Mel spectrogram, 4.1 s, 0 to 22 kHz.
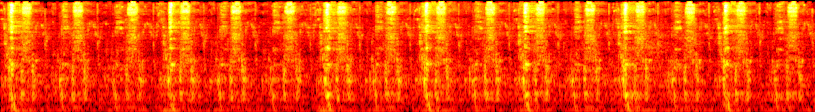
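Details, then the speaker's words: Stirling Kits Retrol G16 model stationary gas engine on first start after clearing a flooded plug: slow, even single firing chuffs, several per second, with light mechanical clatter; running steadily like an old stationary engine. "It even sounds like a stationary engine. It even sounds like a proper stationary engine. The old ones."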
